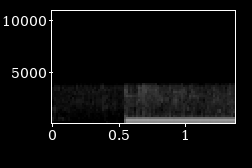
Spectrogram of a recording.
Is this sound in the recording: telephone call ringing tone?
yes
